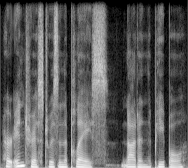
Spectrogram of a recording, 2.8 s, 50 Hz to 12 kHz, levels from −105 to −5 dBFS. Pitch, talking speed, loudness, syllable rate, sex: 160 Hz, 215 wpm, -17 LUFS, 5.7 syllables/s, female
